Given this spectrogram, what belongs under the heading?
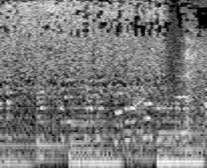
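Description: Water is poured into a pot of fish seasoned with salt and black pepper, giving a loud, close hissing splash that is broken by a few short pauses.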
